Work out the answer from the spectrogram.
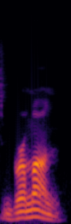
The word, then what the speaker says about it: Brahma: differentiate between Lord Brahma Lord Brahma is has a long a I explained this the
